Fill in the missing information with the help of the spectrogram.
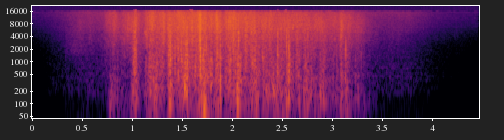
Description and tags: Large bird wing flutter
Sound effect of large flapping bird wings, created using Foley technique with satin cloth. Recorded with Sennheiser MKE 600 mic.
soundeffect, sounddesign, sfx, fx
